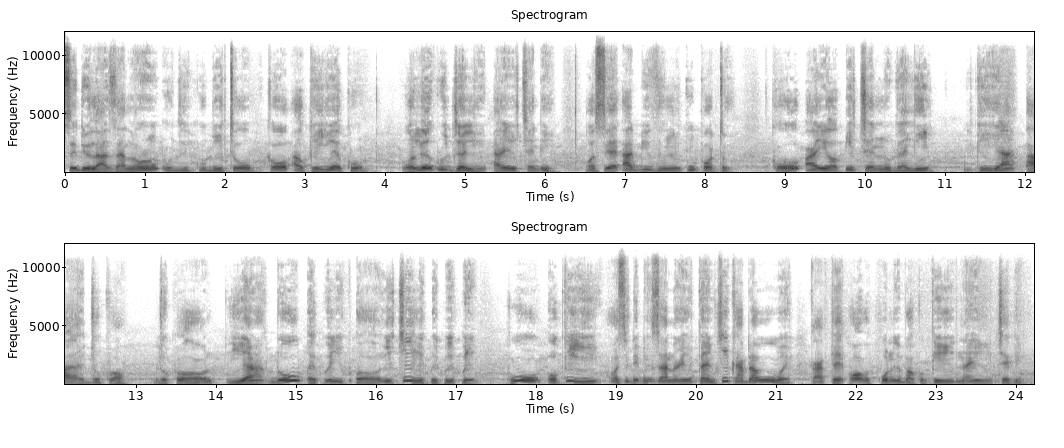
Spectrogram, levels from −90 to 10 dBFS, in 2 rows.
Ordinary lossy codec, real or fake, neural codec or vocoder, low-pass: Opus, 64 kbps; fake; codec, 24 kHz, 1 kbps, SNAC; 10.8 kHz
